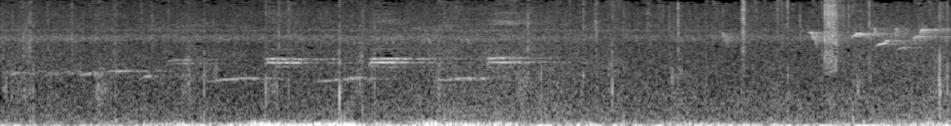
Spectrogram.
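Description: Birds calling in short whistled notes over a low rumble on the microphone.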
